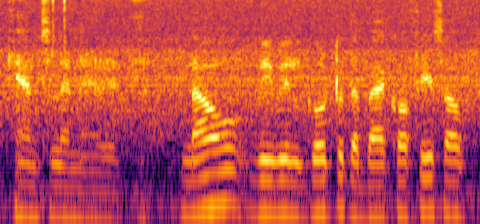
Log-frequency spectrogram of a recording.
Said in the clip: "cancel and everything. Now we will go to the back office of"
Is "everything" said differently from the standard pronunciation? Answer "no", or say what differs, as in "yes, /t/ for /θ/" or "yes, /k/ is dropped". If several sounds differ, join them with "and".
yes, /v/ is dropped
